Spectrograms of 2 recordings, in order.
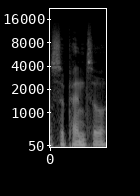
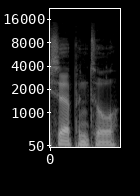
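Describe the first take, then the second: First: It does not begin like 'serpent'. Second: It begins like the English word 'serpent'. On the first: The speaker calls it wrong. "not Serpentor" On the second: The speaker calls it right. "because it's got the word serpent in it, so it should be Serpentor"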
